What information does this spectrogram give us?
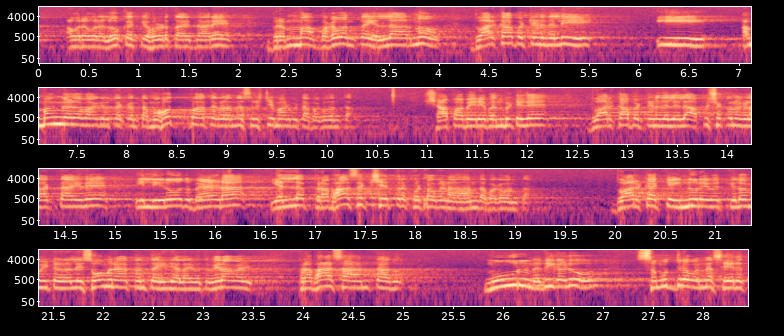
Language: Kannada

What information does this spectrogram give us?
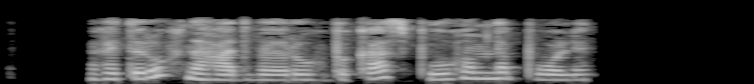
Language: Belarusian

